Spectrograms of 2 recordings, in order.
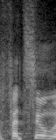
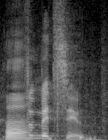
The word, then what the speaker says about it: Famitsu: For a listener out there, tell them what the Fatsuma is all about. I'm not sure. It sounds like you're saying an Italian word or something. No, Fatsuma. I'm saying it right. Famitsu.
